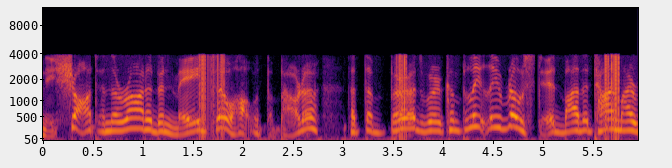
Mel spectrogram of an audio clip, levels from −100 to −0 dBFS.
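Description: Bit errors on a digital phone line cause bursts of crackle at 1.56 to 1.81 s, 3.52 to 3.64 s and 5.62 to 5.76 s. Roughly one bit in a hundred is flipped in the first and last bursts, and about 0.7 in a hundred in the middle one. Each flip corrupts one sample, and a flip in a high bit or in the sign of a loud sample produces a sharp tick over the G.711 speech.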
